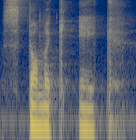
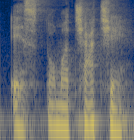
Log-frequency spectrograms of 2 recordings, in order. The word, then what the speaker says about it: stomachache: So they said estomachache. Brilliant. Estomachache. Stomachache. Because ache is A-C-H-E.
